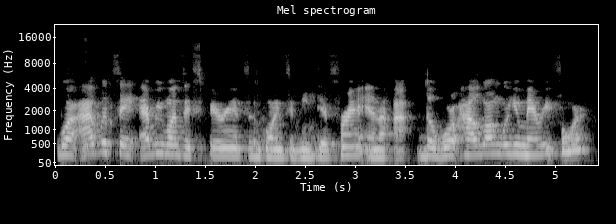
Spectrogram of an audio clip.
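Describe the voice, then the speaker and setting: A woman hosting a live call-in coaching show, talking in a sassy, animated, joking way. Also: medium pitch, brisk. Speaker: host, life coach.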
